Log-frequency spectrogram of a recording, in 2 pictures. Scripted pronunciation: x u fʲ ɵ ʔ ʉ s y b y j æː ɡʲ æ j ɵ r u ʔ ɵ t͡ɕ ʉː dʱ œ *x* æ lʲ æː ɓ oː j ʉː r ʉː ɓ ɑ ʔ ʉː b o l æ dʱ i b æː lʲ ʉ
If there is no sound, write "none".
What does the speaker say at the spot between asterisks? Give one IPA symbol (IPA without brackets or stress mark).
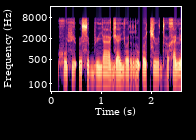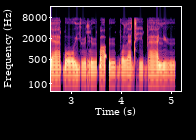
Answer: x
